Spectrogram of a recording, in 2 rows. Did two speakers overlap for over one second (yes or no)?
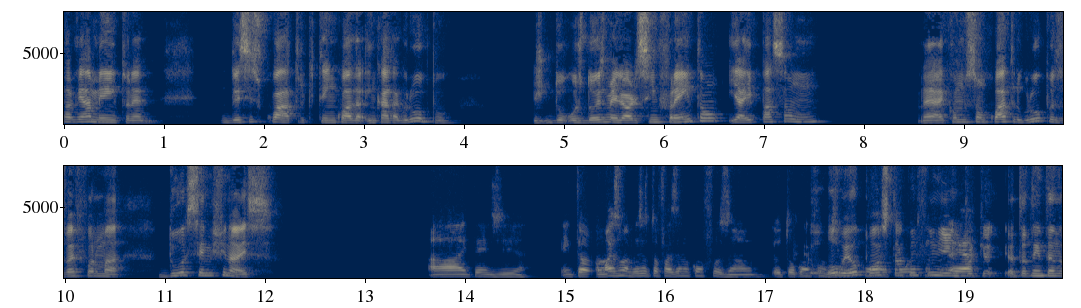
yes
